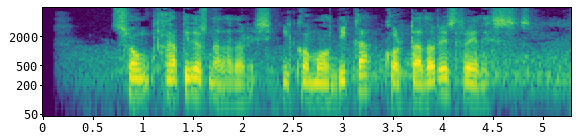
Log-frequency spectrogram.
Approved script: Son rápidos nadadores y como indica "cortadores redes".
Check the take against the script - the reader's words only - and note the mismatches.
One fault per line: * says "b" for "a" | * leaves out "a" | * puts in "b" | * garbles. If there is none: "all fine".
all fine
